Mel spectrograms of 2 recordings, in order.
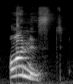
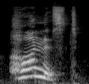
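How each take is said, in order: First: The word begins with a vowel, no h sound. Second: The word begins with an audible h sound. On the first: The speaker calls it right. "I have to say honest ... So automatically this becomes silent" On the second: The speaker calls it wrong. "and not honest"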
